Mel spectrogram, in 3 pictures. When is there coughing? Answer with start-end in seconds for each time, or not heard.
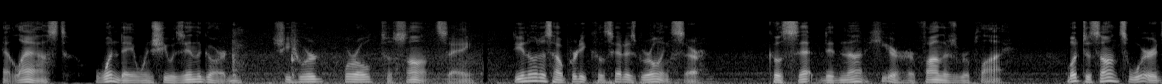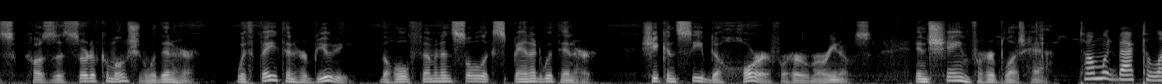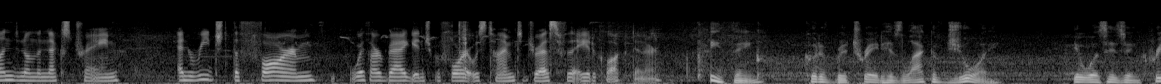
2.3-3.1, 30.2-31.0.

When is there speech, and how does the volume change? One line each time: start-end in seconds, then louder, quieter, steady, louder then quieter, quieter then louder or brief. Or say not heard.
0.0-34.8 steady.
